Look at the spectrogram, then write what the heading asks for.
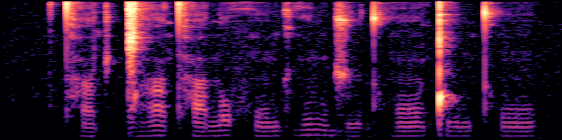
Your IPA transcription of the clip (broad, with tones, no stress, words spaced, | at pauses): tʰã˨t͡ʃ ɡ͡ǁãː˧tʰa˨˦no˨ fũ˨˦ɡʱĩ˦n d͡ʒʉ˨dʱõː˦ ǃi˧ntʰũ˧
